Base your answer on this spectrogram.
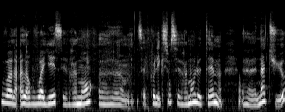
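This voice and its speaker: Speaking at a very slow pace, a woman has a dark, mellow tone, a fairly high pitch and ordinary pitch variation. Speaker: craft youtuber. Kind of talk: product unboxing haul. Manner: hesitant, many fillers.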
